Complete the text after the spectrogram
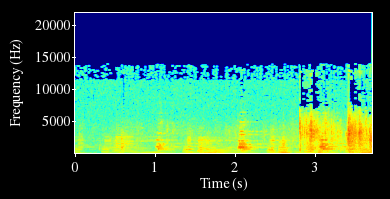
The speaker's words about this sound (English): Hey, you knocked my cleaning basket over. Bad place for a cleaning basket.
